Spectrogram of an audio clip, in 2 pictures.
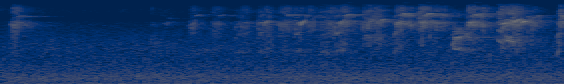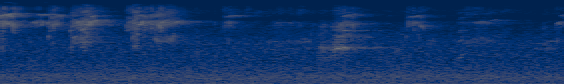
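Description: Small wild birds chirping and twittering in quick, varied calls, busiest through the middle, over a steady low hiss.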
